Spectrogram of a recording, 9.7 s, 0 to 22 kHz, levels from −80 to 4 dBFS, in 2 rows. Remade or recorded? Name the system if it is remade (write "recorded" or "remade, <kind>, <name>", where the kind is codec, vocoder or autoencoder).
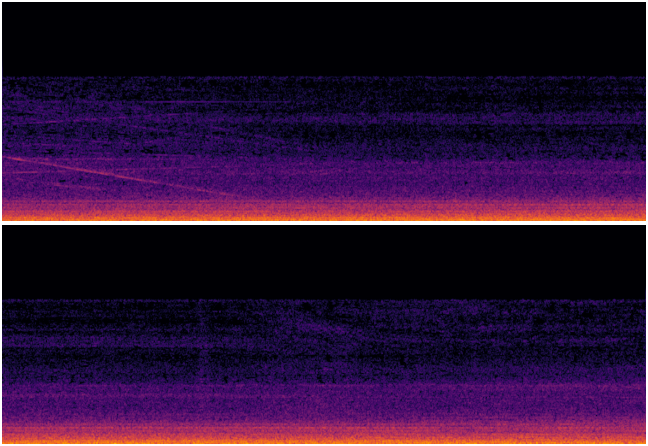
recorded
